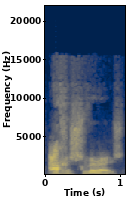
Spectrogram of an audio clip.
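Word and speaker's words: אחשורוש: Because in Hebrew, many times where you start a word with two consonants, you add a vowel before just to make it more pronounceable. So instead of Achshayarsha, you say Achashverosh.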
